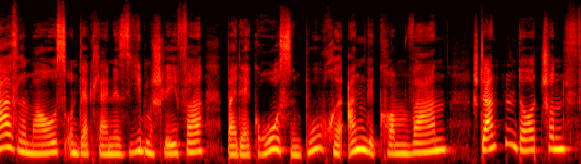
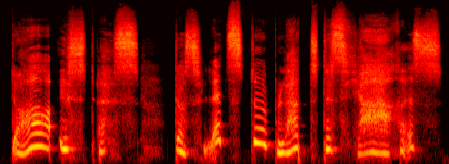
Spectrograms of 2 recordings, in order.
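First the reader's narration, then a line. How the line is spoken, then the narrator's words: Owl whispering. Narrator (German): flüsterte die Eule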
